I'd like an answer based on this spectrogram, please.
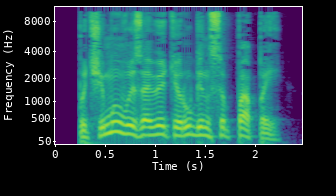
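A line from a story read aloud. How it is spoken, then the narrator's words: Plain. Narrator (Russian): спросил Артур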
